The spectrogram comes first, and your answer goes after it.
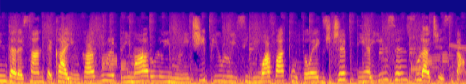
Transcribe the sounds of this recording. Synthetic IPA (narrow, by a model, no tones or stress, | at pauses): int̪e̞ɾe̞sant̪e̞kaiŋkazulpɾimaɾulujmunit͡ʃipiulujsid̪iafakut̪o̞e̞kst͡ʃe̞pt̪sijejinse̞nsulat͡ʃe̞st̪a̰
